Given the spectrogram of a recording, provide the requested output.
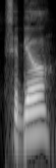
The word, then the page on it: swbyó: apatani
